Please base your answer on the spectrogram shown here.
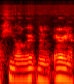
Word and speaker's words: Gila: a Gila trout and people look at that and say Gila trout but if I'm not mistaken the G is actually pronounced as an H so Hilo a new area called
